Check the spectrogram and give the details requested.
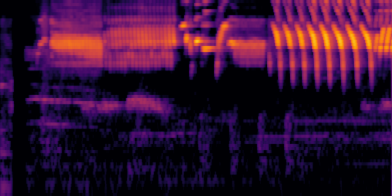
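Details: Training song of a Spanish Timbrado canary, opening with a steady buzzy held note and a metallic rolled trill, followed by sharp chips and a fast series of descending whistled strokes.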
